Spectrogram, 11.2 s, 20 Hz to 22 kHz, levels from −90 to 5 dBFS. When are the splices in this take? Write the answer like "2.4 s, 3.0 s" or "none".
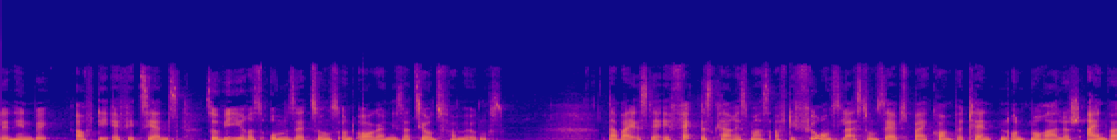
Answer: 5.9 s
